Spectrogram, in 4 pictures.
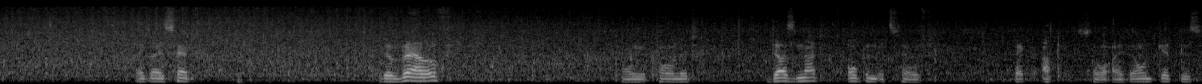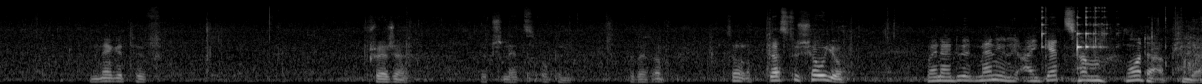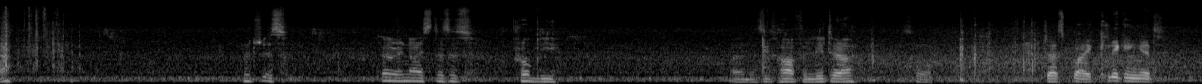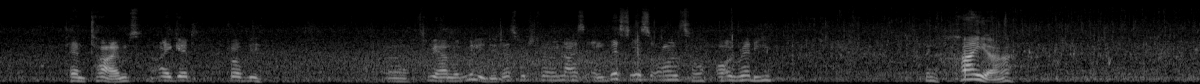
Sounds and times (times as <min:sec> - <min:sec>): Speech: 0:01.4 - 0:02.0, 0:03.8 - 0:04.5, 0:06.2 - 0:07.0, 0:07.7 - 0:09.3, 0:10.2 - 0:12.0, 0:12.9 - 0:13.6, 0:15.7 - 0:16.2, 0:16.8 - 0:18.7, 0:19.3 - 0:20.5, 0:21.3 - 0:24.2, 0:26.5 - 0:27.0, 0:27.8 - 0:29.7, 0:31.4 - 0:33.4, 0:34.5 - 0:35.7, 0:36.7 - 0:38.7, 0:39.9 - 0:43.8, 0:45.3 - 0:46.2.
